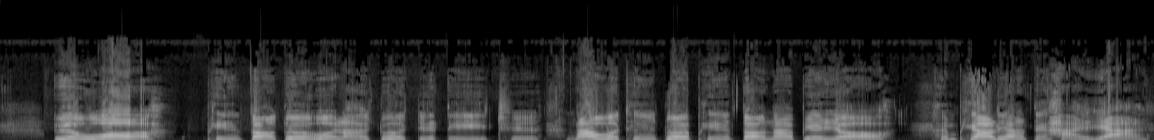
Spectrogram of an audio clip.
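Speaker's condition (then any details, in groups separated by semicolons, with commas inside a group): Hearing impairment; congenitally deaf, hearing aid, attended Shuanglian elementary hearing resource class, mainstream schools, uses spoken and sign language; spoken clarity below typical speakers, spoken language learned with difficulty in childhood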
